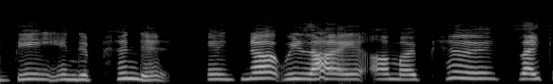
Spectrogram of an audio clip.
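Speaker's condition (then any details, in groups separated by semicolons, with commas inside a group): Cerebral palsy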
